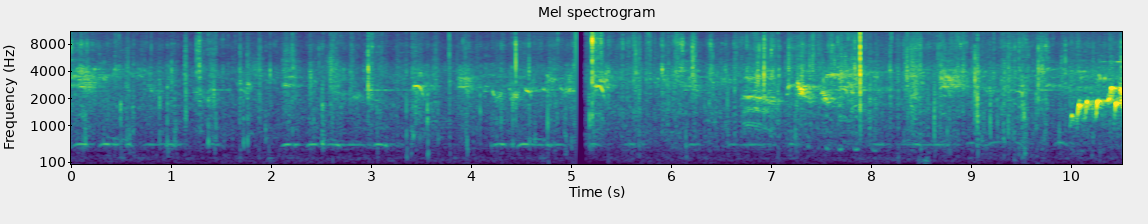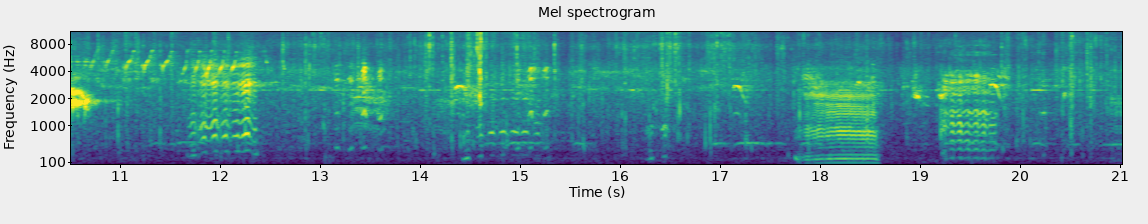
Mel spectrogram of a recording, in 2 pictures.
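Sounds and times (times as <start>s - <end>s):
goats bleating: 11.6s - 15.5s, 16.2s - 16.7s, 17.8s - 20.0s.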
